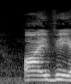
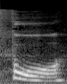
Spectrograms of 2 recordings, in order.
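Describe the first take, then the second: First: It is read as the letters I and V. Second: It is read as the number four. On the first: The speaker calls it wrong. "don't you know Roman numerals?" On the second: The speaker calls it right. "it's 4"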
